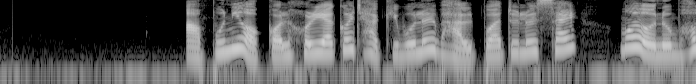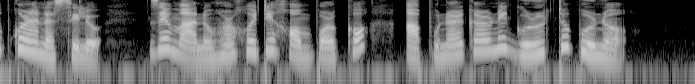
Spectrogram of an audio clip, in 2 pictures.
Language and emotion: Assamese, surprised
